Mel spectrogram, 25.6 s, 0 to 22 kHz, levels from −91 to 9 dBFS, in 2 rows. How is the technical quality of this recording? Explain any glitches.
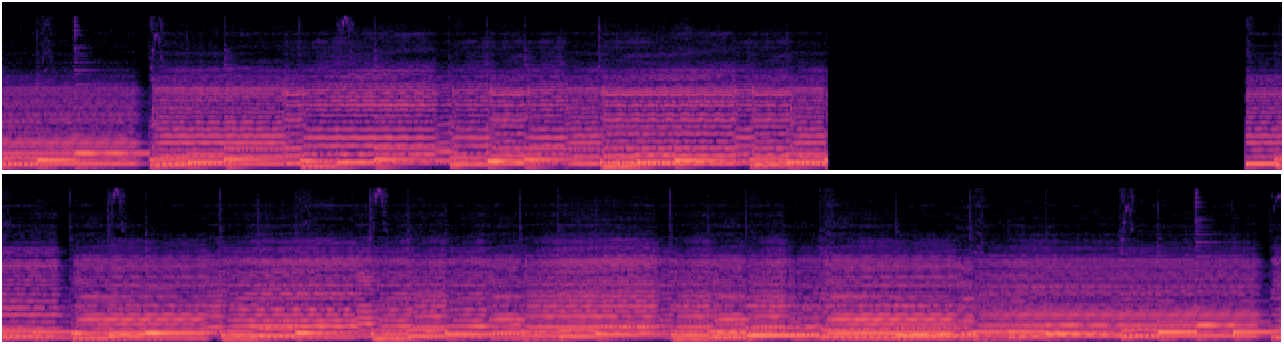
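The recording has one clear glitch: an audio dropout to silence from 8.24 s to 12.43 s, about 4.18 s long. The sound stops mid-flow and resumes just as abruptly. The gap is silent with no room tone or hiss, unlike a natural pause, which leaves some background. The input was likely lost through a disconnect, link failure or mute while recording continued writing silence, so whatever happened then is gone.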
